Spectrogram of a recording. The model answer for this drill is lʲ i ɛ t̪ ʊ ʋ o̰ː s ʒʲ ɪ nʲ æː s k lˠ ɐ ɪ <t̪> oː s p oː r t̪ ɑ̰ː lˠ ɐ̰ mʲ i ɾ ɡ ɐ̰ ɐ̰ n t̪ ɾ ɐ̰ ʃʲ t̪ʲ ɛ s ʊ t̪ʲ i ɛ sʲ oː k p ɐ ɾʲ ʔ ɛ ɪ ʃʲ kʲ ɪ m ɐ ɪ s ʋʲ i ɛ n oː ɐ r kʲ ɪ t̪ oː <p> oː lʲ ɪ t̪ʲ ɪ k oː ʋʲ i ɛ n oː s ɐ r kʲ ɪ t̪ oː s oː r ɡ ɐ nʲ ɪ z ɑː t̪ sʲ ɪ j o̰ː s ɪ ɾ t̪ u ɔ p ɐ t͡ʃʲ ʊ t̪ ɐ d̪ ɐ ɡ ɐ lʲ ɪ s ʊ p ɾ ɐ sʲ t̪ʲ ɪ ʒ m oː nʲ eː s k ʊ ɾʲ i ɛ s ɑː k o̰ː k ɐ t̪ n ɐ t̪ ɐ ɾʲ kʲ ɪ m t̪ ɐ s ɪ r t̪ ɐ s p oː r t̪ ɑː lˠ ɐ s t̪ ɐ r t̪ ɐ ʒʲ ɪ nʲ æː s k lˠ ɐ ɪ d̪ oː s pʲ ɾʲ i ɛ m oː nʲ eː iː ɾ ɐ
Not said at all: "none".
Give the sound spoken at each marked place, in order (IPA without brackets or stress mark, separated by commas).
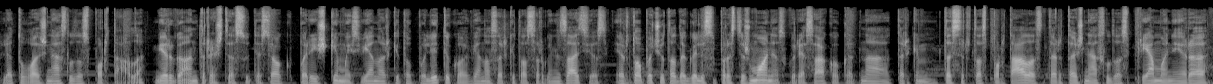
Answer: d̪, p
